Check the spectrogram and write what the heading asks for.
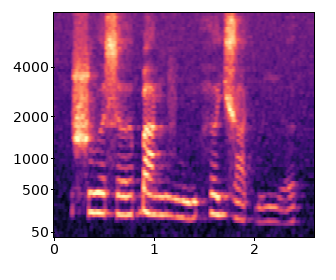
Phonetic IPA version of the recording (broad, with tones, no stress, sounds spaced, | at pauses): ʂ u˧ ə̯ s əː˧˥ ɓ a˧ ŋ v u˨˩˦ ŋ h ə˧ j ɣ a˨˩ k̚ v i˨˩˨ ə̯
